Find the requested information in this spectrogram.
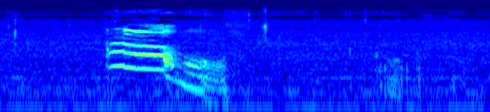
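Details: Basenjis often meow, especially on waking in the morning as a greeting-yawn, while prompted indoors. Here a Basenji gives a short, cat-like meow that slides downward, then a faint second whine.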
